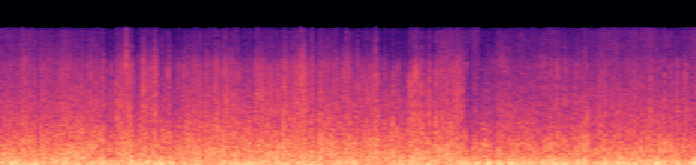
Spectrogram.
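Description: Strong wind buffeting the microphone: a loud, steady rumble.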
